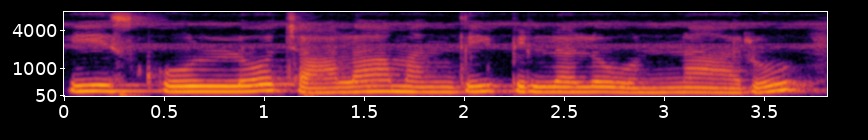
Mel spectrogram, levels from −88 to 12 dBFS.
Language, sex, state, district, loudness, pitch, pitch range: Telugu, female, Karnataka, Bangalore, -13 LUFS, 190 Hz, 175-205 Hz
